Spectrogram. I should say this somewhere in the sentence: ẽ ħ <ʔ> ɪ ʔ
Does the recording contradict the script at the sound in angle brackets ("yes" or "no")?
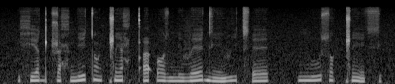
yes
